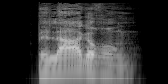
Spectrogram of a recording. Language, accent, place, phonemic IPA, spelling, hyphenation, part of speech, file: German, Germany, Berlin, /bəˈlaːɡəʁʊŋ/, Belagerung, Be‧la‧ge‧rung, noun, De-Belagerung.ogg
- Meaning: siege (military blockade of settlement)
